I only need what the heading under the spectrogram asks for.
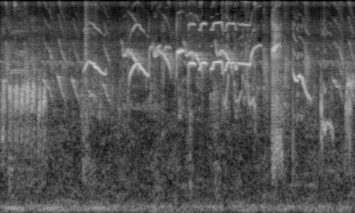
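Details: Brown jongkangan singing a lively ngeriwik chatter mixed with ngeplong, used to lure other jongkangan into singing: continuous fast high twittering, whistled upslurs and sharp chips tumbling together.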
